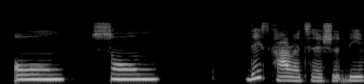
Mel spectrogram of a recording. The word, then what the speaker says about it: 送: This character should be pronounced in the fourth tone, song, song. Note that although it has the same spelling as the word song in English, it should not be pronounced as such.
